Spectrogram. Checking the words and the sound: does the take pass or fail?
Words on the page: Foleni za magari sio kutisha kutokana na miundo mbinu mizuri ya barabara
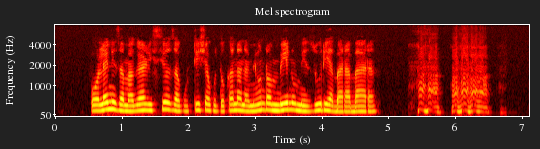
fail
